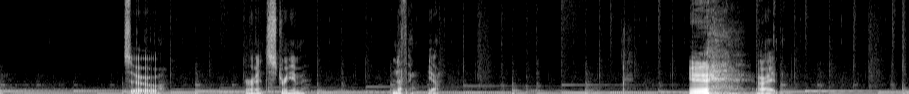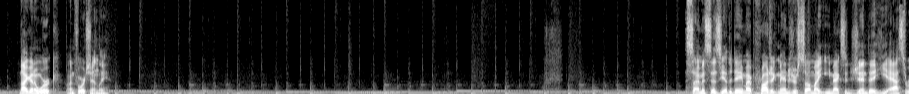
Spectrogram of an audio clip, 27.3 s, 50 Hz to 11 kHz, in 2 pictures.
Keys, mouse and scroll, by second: 21.3 click, 21.6 Escape.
